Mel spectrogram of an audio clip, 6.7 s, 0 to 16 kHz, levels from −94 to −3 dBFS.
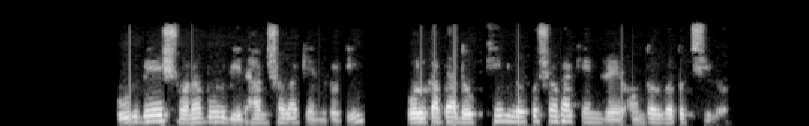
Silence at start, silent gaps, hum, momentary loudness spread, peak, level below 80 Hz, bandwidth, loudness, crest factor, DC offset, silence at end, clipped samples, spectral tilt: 1 s; 3.05-3.39 s; none; 12 LU; -2 dBFS; -56 dBFS; 8 kHz; -19 LUFS; 18 dB; under 0.1%; 0.7 s; under 0.1%; -4.5 dB/octave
